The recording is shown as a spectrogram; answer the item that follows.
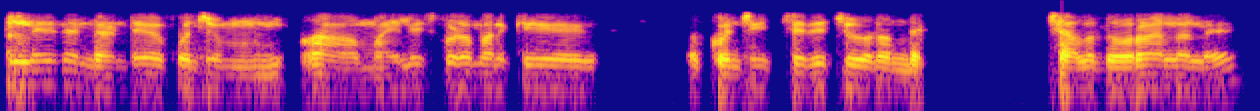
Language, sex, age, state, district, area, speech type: Telugu, male, 18-30, Andhra Pradesh, N T Rama Rao, rural, conversation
